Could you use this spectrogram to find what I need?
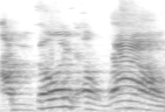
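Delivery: put-on urgent in-character call-out, kept restrained. A player recalls what another player's character shouted out, retelling an in-character shout. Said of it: "in character he shouts out".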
